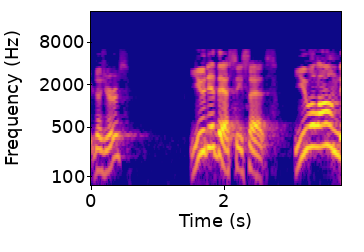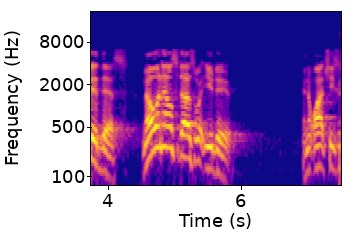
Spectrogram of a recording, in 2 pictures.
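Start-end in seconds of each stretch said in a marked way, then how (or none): 1.5-2.2 high, loud proclamation; emphatic declaration. Acted. Preacher voicing David's praise to God, emphatic. 3.1-5.9 high, ringing, loud proclamation; emphatic declaration. Acted. Preacher voicing David's praise to God, emphatic.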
